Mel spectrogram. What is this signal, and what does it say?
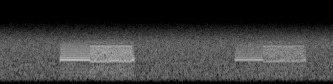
Packet radio (AX.25, as in APRS), 1200 baud, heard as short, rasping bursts, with radio hiss.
